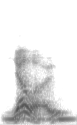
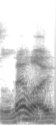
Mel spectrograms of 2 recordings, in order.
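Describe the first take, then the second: First: The word begins with a Y sound. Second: The word begins with an L sound. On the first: The speaker calls it right. "not yellow" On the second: The speaker calls it wrong. "your child is saying that's lello"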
